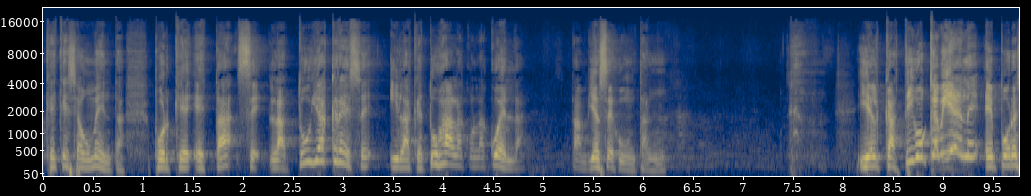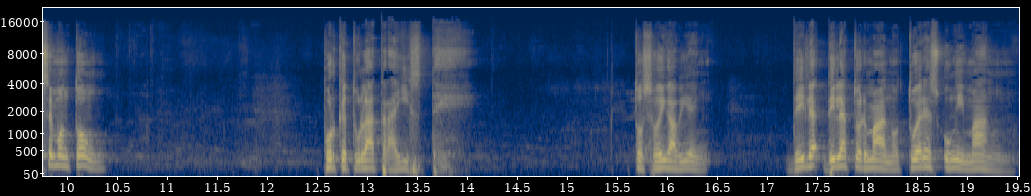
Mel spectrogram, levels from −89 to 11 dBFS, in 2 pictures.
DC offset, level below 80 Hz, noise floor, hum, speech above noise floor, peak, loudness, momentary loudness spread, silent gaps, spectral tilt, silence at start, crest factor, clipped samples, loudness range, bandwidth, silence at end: under 0.1%; -58 dBFS; -66 dBFS; none; 43 dB; -2 dBFS; -22 LUFS; 17 LU; none; -3 dB/octave; 0.05 s; 22 dB; under 0.1%; 9 LU; 18 kHz; 0.1 s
